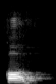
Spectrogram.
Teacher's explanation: Pangkal lidah menempel pada pertemuan antara langit-langit paling belakang dengan tenggorokan. Ada bagian langit-langit yang lunak. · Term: huruf qaf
